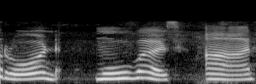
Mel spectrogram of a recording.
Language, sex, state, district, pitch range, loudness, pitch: English, female, Andhra Pradesh, Sri Satya Sai, 235-265 Hz, -12 LUFS, 245 Hz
